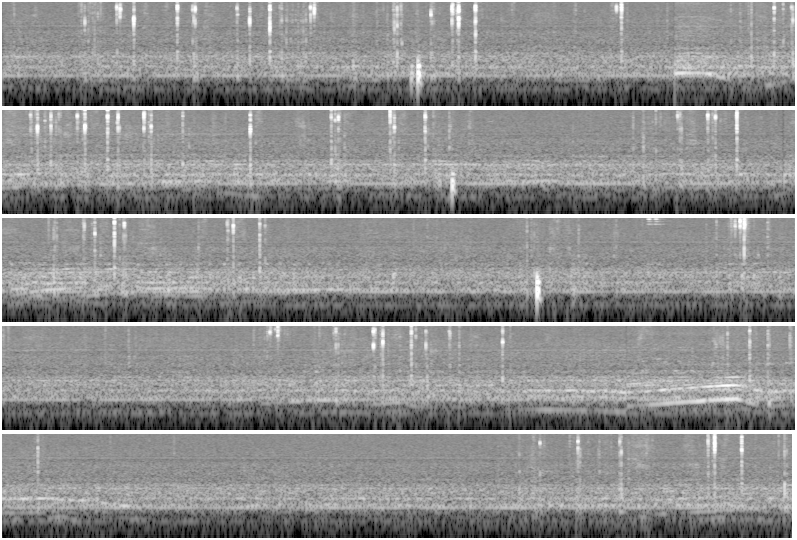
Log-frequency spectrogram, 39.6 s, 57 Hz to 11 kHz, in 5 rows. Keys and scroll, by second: 1.2 space, 2.4 space, 2.8 super+=, 4.0 alt+b, 4.5 space, 5.9 space, 7.4-10.3 typing, 11.8 space, 12.3 v, 15.0 space, 16.7 space, 18.1 space, 21.1 v, 21.9 v, 27.5 space, 28.2 t, 28.3 space, 31.0 space, 31.4 v, 32.0 v, 37.4 v, 38.8 space.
